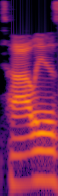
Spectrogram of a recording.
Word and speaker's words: Talia: I love the fact that Talia's in it, because, again, for anyone who doesn't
